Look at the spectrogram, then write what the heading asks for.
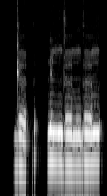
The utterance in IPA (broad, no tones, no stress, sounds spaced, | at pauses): ɖ ɵ k | ɳ ʉ m n d ɵː m ŋ ɡ ɵ m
